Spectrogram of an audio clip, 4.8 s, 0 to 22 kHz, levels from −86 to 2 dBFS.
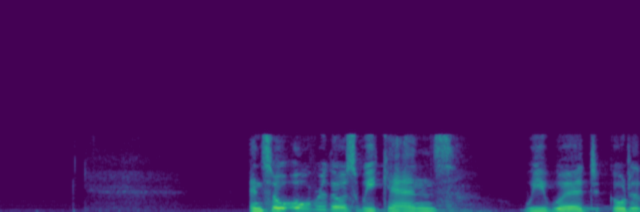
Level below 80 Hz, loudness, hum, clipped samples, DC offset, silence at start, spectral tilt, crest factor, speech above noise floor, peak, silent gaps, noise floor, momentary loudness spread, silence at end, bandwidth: -86 dBFS; -29 LUFS; none; under 0.1%; under 0.1%; 1.85 s; -4 dB/octave; 20 dB; 47 dB; -10 dBFS; none; -75 dBFS; 13 LU; 0 s; 8.2 kHz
